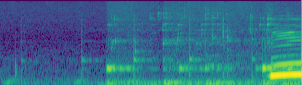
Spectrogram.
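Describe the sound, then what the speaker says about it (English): A sparkling beverage gurgles as it is poured, with short wet glugs building to a louder rising gurgle at the end. It is near and fairly loud, with no speech. "It had a gurgle."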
